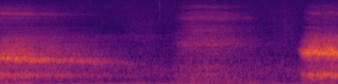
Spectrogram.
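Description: Slow breathing in and out: long, soft, airy breaths with a short pause between them. A sharper, louder breath begins near the end. No talking.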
